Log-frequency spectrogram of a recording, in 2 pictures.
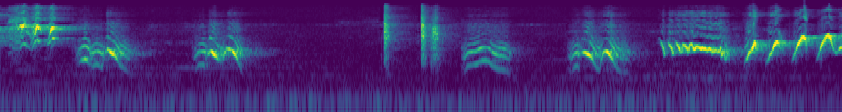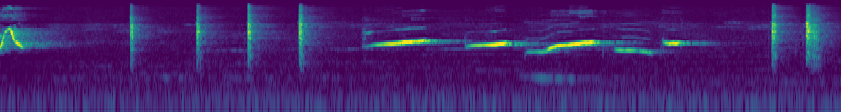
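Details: White-rumped shama in lively song: harsh descending squawky notes, a rapid rising series of whistles, then clear short whistled phrases, mixed with sharp clicks.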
